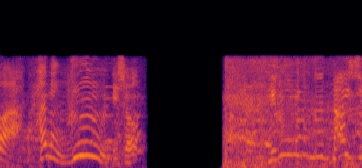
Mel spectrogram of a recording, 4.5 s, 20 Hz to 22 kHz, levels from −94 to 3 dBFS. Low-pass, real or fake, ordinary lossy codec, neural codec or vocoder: 5.4 kHz; fake; none; codec, 16 kHz in and 24 kHz out, 1.1 kbps, FireRedTTS-2 codec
